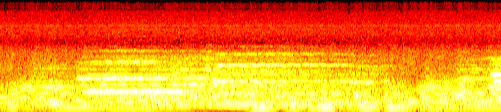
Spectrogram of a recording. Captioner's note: none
